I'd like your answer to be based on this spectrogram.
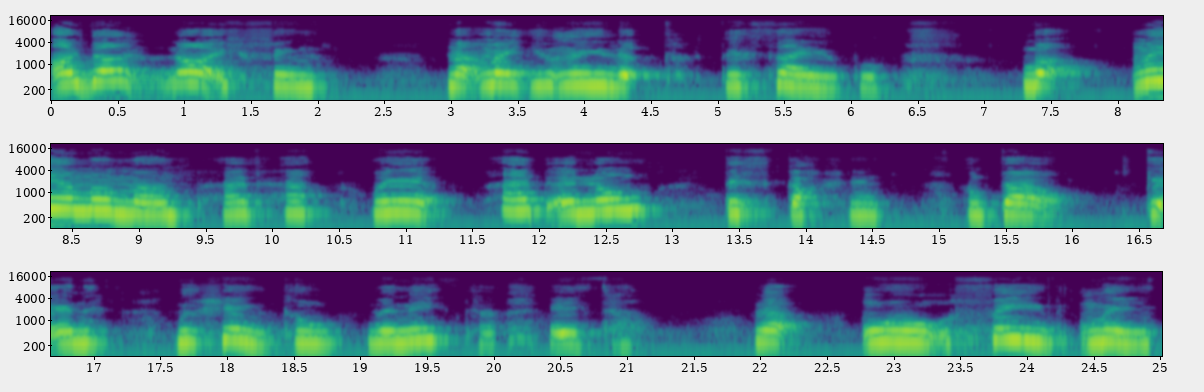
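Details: Female with cerebral palsy talking while feeding herself with a Neater Eater feeding aid; dysarthria (cerebral palsy), inferred rather than stated as a diagnosis.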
